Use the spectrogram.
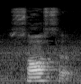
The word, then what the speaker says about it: saucer: The next word is saucer. Saucer is a noun, so the stress would be at the first syllable.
